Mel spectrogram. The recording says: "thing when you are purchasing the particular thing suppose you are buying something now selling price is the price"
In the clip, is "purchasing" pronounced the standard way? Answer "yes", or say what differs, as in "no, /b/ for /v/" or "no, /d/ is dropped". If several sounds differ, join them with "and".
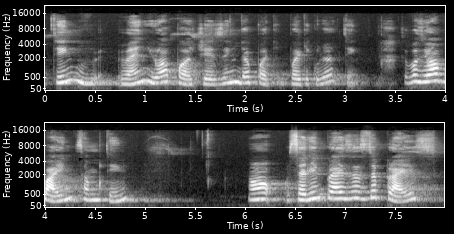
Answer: yes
